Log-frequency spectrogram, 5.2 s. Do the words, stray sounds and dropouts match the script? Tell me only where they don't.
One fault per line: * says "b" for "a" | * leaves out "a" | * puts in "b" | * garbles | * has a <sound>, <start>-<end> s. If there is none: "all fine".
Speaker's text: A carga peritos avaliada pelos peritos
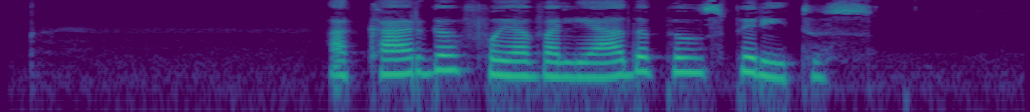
* says "foi" for "peritos"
